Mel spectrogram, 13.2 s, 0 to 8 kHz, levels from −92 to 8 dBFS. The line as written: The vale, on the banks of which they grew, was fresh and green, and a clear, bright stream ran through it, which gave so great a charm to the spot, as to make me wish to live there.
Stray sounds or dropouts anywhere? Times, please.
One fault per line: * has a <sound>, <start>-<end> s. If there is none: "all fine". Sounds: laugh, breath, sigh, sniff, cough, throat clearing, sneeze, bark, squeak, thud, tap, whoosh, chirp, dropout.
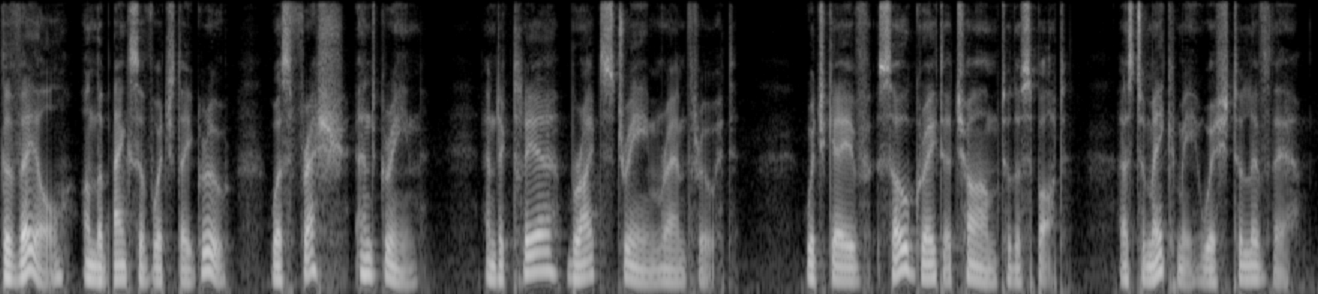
* has a dropout, 1.1-1.1 s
